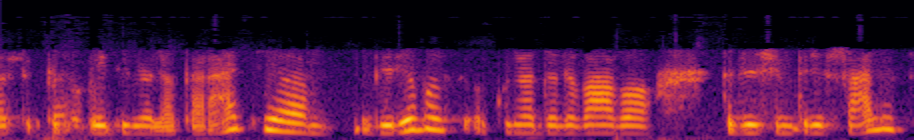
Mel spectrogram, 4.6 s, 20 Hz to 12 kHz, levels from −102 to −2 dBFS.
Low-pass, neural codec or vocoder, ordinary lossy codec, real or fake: 10.8 kHz; none; MP3, 32 kbps; real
